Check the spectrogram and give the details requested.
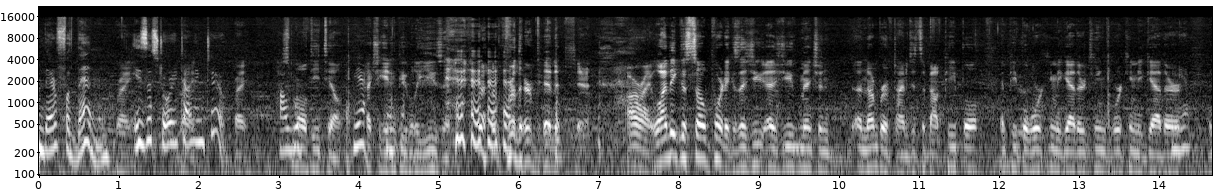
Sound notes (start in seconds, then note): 6.9 laughing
